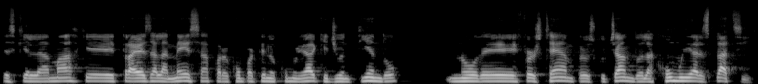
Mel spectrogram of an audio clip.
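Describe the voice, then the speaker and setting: A man hosts a casual interview in a friendly tone, with a slightly higher voice. He asks long questions that wander before landing. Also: flat delivery, moderate pace, darkish tone. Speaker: interview host.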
